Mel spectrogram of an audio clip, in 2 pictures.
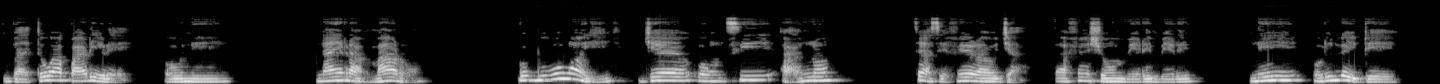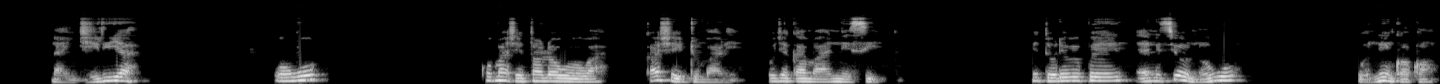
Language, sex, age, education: Yoruba, male, 15-29, tertiary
